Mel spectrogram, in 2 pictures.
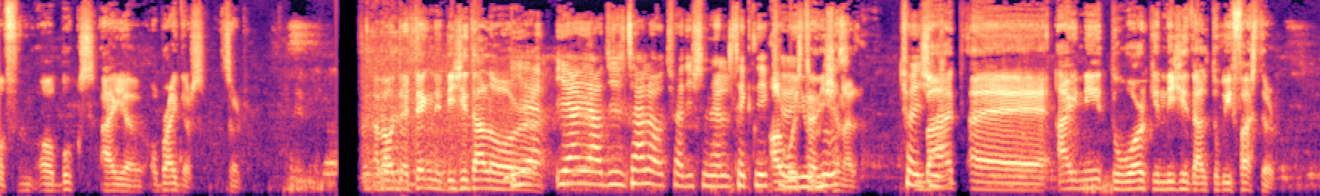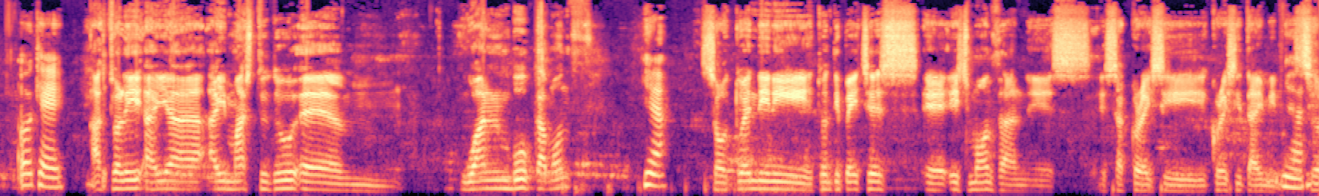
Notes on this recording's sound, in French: lors du Paris Fan Festival où nous avons pu interviewer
